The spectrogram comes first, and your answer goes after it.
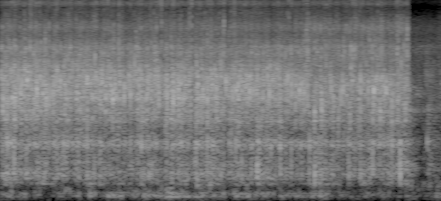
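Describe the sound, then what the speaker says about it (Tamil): Radish sautés in oil in a pan for sambar, making a constant, close, crackling fry sizzle that runs steadily and then drops away abruptly near the end. "அதனால் முள்ளங்கி நல்லா வதக்கிடுங்க. நல்லா வதங்கி வரட்டும்."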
